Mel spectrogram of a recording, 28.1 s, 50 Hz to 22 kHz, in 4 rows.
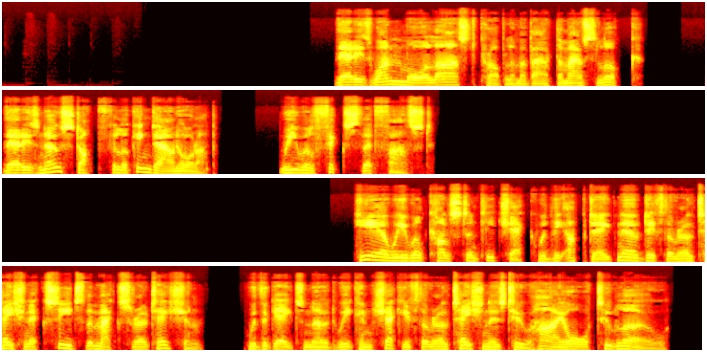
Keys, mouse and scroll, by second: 0.4 ctrl+s, 15.1-15.5 scroll up 2, 15.5 middle click, 16.3-17.0 scroll up 5, 17.0-18.2 middle drag, 18.2 shift+a, 23.0 shift+a, 27.7 click.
